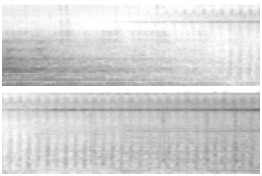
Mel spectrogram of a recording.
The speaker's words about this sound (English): The chopper ride from Syria to the Iraqi Al-Harir airbase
